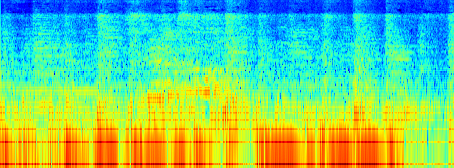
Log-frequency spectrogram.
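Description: Live gospel praise music: a band with a heavy bass line and a steady drum beat, with a voice singing over it.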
